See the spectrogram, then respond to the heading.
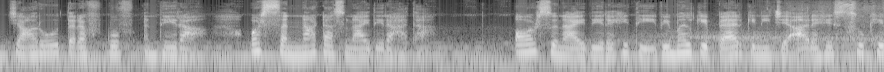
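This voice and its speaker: Woman, story narrator, scripted horror tale, lower pitch, prominent background music. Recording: clear music bed behind narration.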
